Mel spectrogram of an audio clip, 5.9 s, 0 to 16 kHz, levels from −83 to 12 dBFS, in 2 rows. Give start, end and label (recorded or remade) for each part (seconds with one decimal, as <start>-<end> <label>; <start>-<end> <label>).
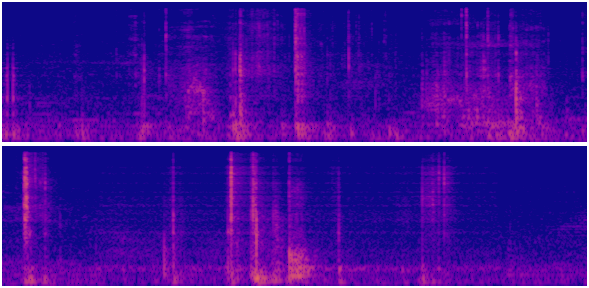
0.0-3.4 recorded; 3.4-5.4 remade; 5.4-5.9 recorded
